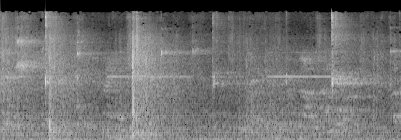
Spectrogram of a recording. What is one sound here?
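Fencing blades clash and clink sharply in an echoing hall.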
